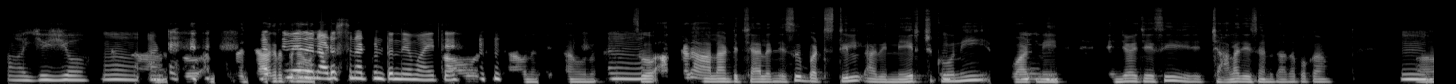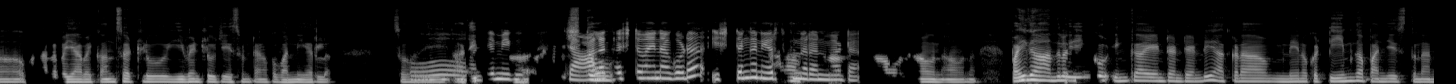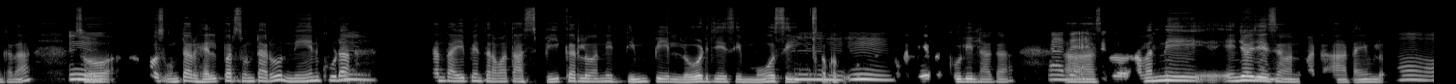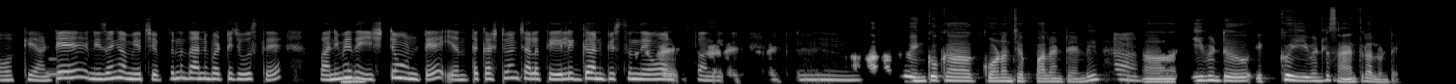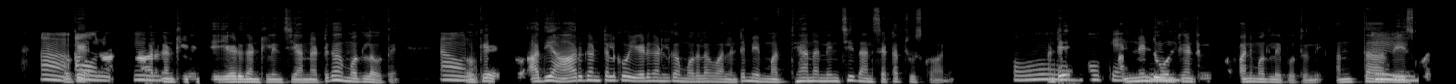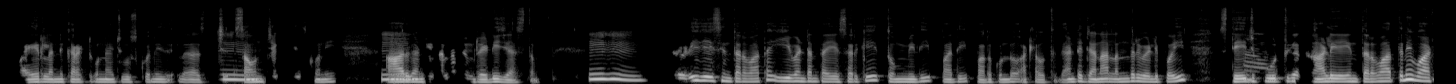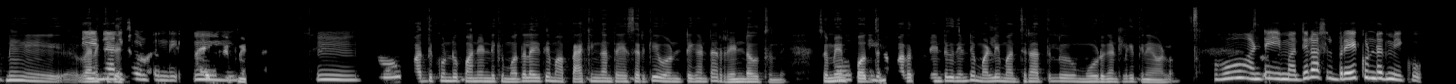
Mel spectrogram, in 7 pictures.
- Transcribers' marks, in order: other background noise; in English: "సో"; distorted speech; giggle; in English: "సో"; giggle; in English: "ఛాలెంజెస్. బట్ స్టిల్"; in English: "ఎంజాయ్"; in English: "వన్ ఇయర్‌లో. సో"; in English: "టీమ్‌గా"; in English: "సో, ఆఫ్ కోర్స్"; in English: "హెల్పర్స్"; in English: "దింపి లోడ్"; lip smack; unintelligible speech; giggle; in English: "సో"; in English: "ఎంజాయ్"; in English: "కరెక్ట్ కరెక్ట్ కరెక్ట్"; in English: "ఈవెంట్"; in English: "సో"; in English: "సెటప్"; in English: "కరెక్ట్‌గా"; in English: "సౌండ్ చెక్"; in English: "రెడీ"; in English: "రెడీ"; in English: "ఈవెంట్"; in English: "స్టేజ్"; in English: "ఎక్విప్మెంట్‌ని. సో"; in English: "ప్యాకింగ్"; in English: "సో"; lip smack; in English: "సో"
- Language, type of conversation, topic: Telugu, podcast, పని ద్వారా మీకు సంతోషం కలగాలంటే ముందుగా ఏం అవసరం?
